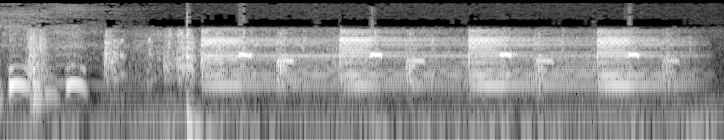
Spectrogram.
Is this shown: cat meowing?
no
